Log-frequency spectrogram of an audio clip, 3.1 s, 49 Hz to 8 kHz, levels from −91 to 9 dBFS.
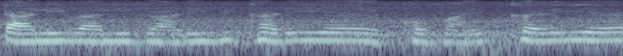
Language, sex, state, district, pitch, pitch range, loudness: Hindi, female, Bihar, Vaishali, 195 Hz, 185-210 Hz, -19 LUFS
